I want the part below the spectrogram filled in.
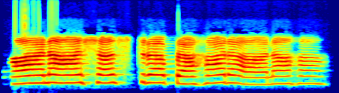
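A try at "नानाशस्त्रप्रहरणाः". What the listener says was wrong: না না, আবার দেখুন, আপনি আবার রতে দিয়ে দিচ্ছেন টাইম। আবার প্রহরণাহ, এটাই বারবার বলুন, প্রহরণাহ প্রহরণাহ। দেখুন, একসাথে বলতে কিন্তু রতে দিয়ে দিচ্ছেন। যে ফ্লোতে প্রহরণাহাটা আলাদা বলছেন, প্রহরণাহা। এবার নানা শাস্ত্র, প্রয়োজনে হালকা একটু মানে থামুন, স্লো করুন।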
